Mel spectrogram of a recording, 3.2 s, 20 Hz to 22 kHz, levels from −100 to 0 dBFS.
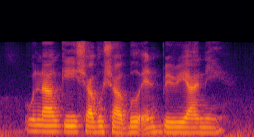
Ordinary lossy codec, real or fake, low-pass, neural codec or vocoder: MP3, 64 kbps; fake; 7.2 kHz; codec, 16 kHz, 2 kbps, X-Codec, HuBERT features, trained on LibriSpeech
